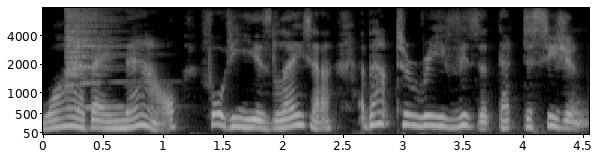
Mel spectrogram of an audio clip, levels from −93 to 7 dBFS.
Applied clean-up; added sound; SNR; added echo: classical method log-MMSE.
